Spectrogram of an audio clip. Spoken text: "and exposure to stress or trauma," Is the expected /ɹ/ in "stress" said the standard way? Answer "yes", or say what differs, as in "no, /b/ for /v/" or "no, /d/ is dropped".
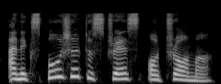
yes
